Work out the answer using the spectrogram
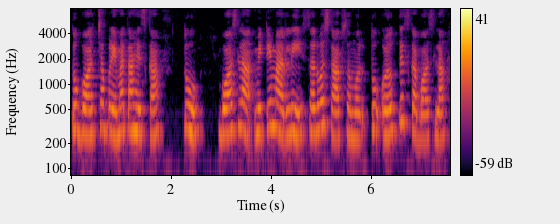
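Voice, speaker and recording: A woman's voice: high-pitched, steady tone, slow pace. A woman voicing a curious young female office coworker who fires off prying questions.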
